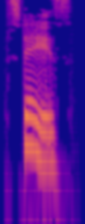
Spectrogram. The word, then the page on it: stays: British English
